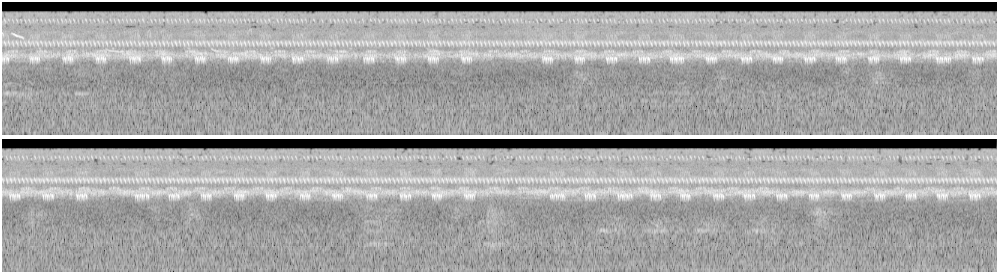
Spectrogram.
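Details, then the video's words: Crickets in a forest, rapid pulsed chirps that fade and return, layered over a steady shrill insect hum and dense low background noise. "Cricket Sounds ASMR"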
